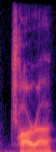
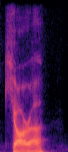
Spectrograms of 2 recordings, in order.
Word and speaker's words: Kiara: Her name is not Chara. Her name is Kiara. – So is it Kia? Kiara? – Yeah, it's oh. – It's like the first two syllables of the Japanese way of saying caramel.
